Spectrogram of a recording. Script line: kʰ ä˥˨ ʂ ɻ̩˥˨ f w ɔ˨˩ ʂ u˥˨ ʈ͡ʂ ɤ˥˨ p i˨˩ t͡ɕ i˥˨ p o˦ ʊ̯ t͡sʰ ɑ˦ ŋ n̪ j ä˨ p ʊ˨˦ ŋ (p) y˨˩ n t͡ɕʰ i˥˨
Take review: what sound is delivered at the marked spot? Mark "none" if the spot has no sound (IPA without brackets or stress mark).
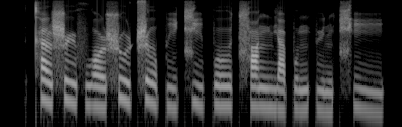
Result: p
